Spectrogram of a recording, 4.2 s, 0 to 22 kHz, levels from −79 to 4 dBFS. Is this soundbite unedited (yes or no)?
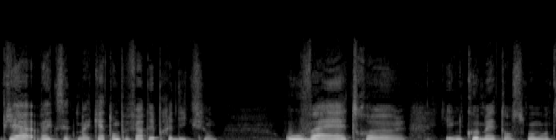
yes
